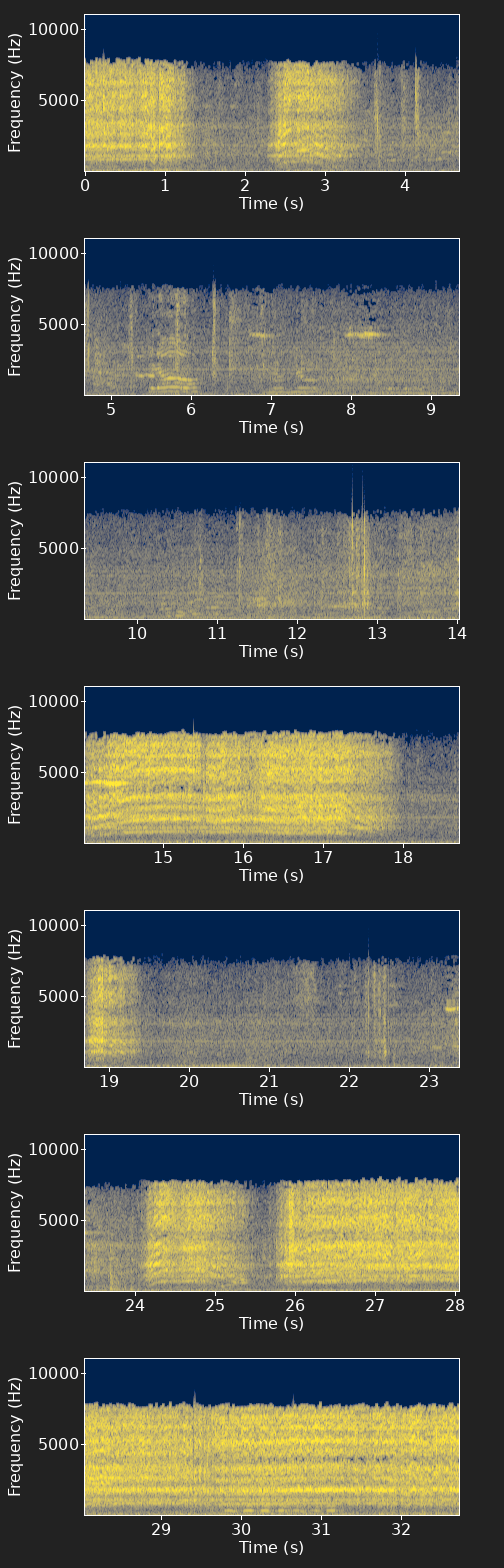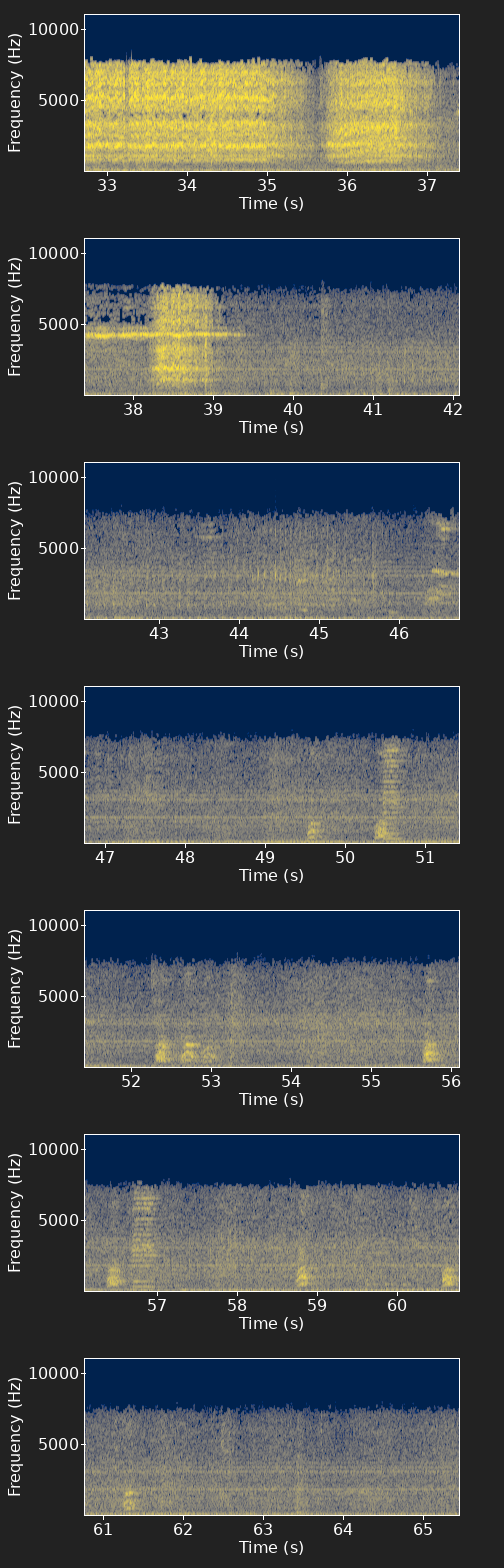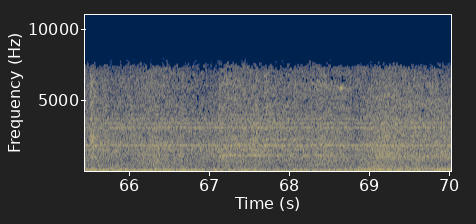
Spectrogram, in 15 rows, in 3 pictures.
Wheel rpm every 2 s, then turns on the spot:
160, 40, 0, 0, 0, 0, 10, 180, 160, 20, 0, 0, 90, 190, 220, 230, 220, 150, 60, 30, 0, 0, 0, 0, 0, 0, 0, 0, 0, 0, 0, 0, 0, 0, 0.
12-14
